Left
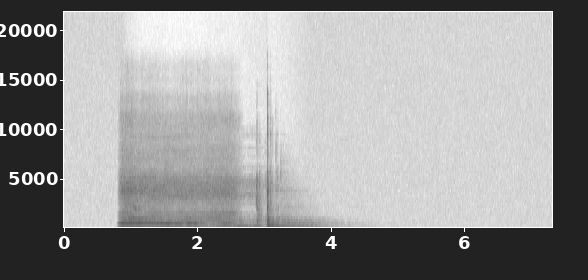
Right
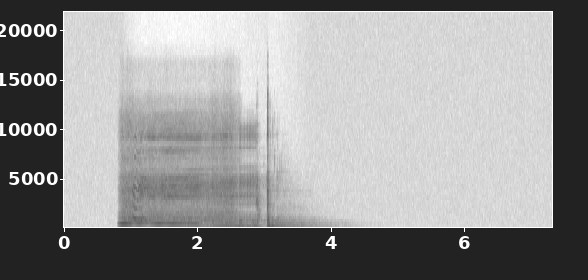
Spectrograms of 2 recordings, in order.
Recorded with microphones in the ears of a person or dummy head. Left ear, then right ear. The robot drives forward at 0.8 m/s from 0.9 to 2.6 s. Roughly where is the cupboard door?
Right.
